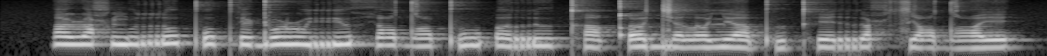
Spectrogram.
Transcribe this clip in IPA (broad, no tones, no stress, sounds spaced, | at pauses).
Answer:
a ɭ a ħ ŋ u r o pʼ o pʰ e ɖ o ɭ u rʲ ɯ h i dˤ ɛ pʼ u ʔ ʌ r ɯ kʰ a qʼ ɯ dʲ a l ʌ lʲ a pʼ ɯ kʰ e r ɯ ħ s i dˤ e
